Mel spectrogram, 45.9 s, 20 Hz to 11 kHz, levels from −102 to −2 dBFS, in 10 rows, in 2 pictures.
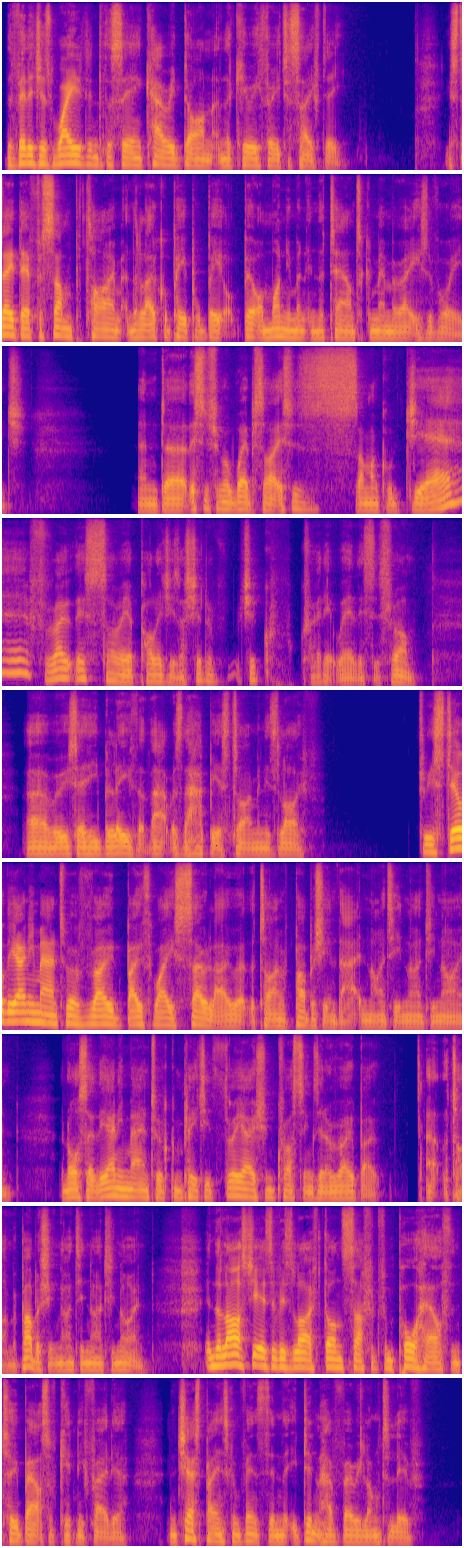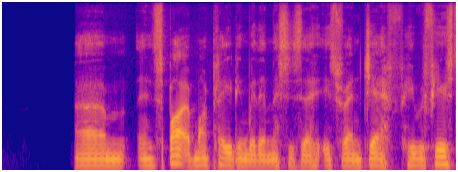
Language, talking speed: English, 210 wpm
